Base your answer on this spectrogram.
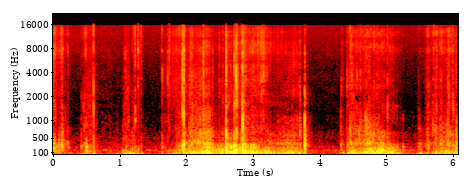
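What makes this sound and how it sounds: Long nails scratch the top and side panels of a yellow faux leather lemonade-carton bag lying flat. The scratching is a soft, low, rumbling rasp in uneven bursts, broken by short bright ticks, with a heavier thump-like swell near the start.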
